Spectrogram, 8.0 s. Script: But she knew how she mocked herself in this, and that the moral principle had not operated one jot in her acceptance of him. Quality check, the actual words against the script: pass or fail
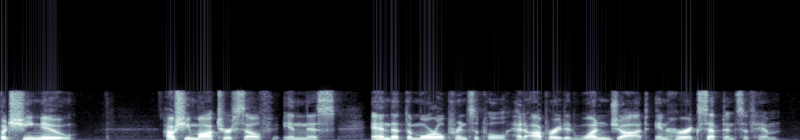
fail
